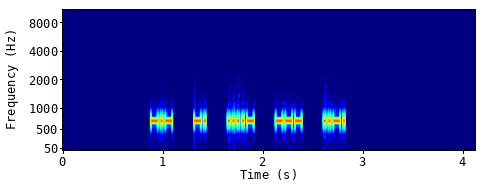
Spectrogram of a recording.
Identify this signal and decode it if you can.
Morse code, heard as a keyed tone, about 51 wpm, spaced as for 29 wpm, 700 Hz. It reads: KN4OF
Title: USA Call Signs - 3x Character Spacing - 50wpm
